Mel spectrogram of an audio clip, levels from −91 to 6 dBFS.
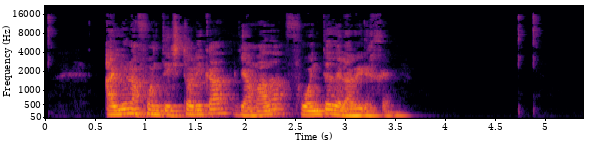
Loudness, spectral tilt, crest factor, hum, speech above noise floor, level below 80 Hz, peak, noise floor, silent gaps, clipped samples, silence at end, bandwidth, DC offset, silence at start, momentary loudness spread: -19 LUFS; -7 dB/octave; 16 dB; none; 69 dB; -60 dBFS; -4 dBFS; -87 dBFS; none; under 0.1%; 1.75 s; 16 kHz; under 0.1%; 0.6 s; 8 LU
